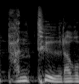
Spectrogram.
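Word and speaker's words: Bund: 근데 독일어는 이제 반트라고 발음하는데, 반트라는 모임을 갖기 시작하는데, 이 헤르누트와 또 모라비안 교도들에 대한 관심을 갖고 있었던 또 한 사람이 있었어요.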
